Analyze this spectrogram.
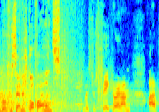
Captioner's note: some Applause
